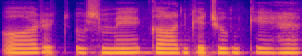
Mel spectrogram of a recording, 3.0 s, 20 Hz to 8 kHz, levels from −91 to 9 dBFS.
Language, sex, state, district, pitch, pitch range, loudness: Hindi, female, Madhya Pradesh, Bhopal, 225 Hz, 220-230 Hz, -14 LUFS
